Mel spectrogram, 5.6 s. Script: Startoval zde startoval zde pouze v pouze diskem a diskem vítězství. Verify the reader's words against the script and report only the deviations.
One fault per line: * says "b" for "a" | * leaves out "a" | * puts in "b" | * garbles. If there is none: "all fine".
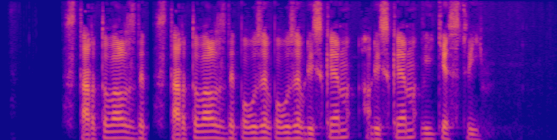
all fine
